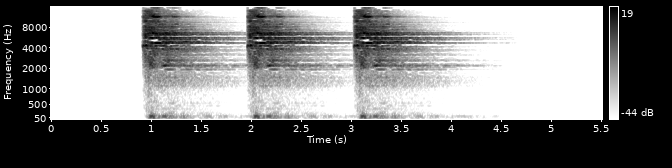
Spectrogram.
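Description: Bright game chimes ring three times in a row, each fading away.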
